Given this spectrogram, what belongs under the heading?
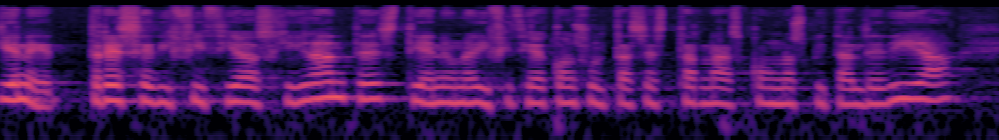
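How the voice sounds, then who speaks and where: A woman's voice pitched fairly high, at a moderate speed. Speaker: hospital social work manager. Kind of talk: conference talk. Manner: soft-spoken; halting.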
